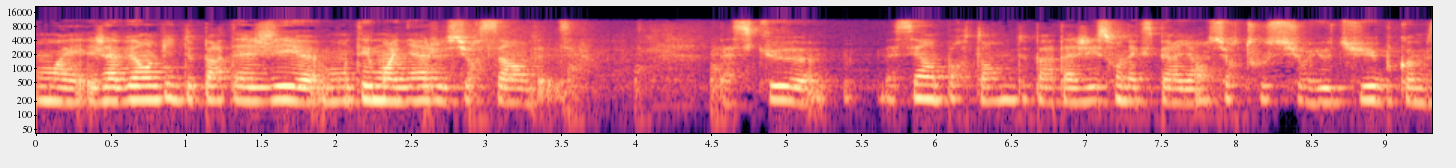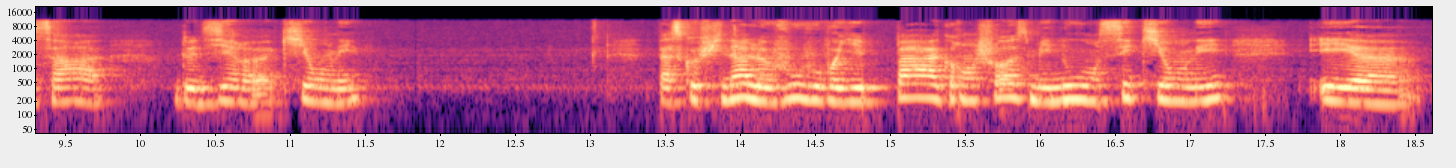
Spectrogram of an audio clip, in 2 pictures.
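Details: Adult woman, 32, with stuttering since about age 4-5; she says stuttering or blocks may occur here, especially when she is tired, upset or rushed.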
